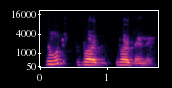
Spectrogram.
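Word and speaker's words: note verbale: It is note verbally. That's how it's said.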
